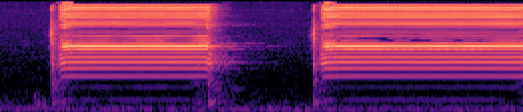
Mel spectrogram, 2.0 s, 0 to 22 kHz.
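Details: littleBits buzzer circuit (power bit, pink button bit, green buzzer bit, magnetically connected), powered on as a complete circuit: two clean, shrill high-pitched beeps, about 0.5 s and 0.75 s long; working properly.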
